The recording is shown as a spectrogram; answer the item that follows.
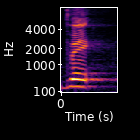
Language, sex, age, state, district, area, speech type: Sanskrit, male, 18-30, Karnataka, Dakshina Kannada, rural, read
